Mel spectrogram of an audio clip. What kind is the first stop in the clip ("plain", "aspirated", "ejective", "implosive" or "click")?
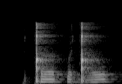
click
